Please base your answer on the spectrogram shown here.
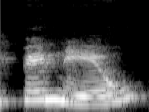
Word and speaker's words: pneu: explique você observou que a palavra pneu tem no p mudo né bebê é pronunciado sem o som e palace pneu e não o prêmio é se inscreva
